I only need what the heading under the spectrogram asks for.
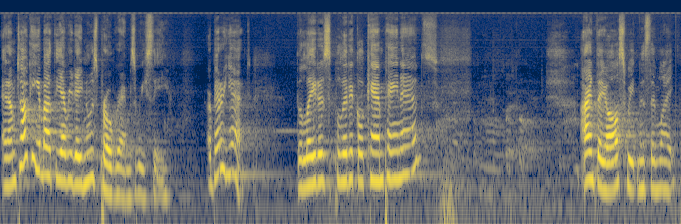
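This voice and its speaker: A woman's voice: on the high side, lively intonation, moderate pace, pauses often. A woman giving a prepared, courteous stage introduction as host of a radio players' show. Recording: echoey hall, live stage.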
